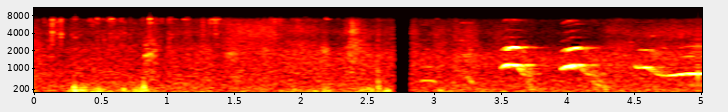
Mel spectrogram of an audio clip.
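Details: Kerry Blue Terriers Quinn and Keely, silver Keely social and eager to play, meet the next-door dog; after a low murmur of background noise, high thin whines rise and fall in short bursts, ending in a drawn-out sliding whimper.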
